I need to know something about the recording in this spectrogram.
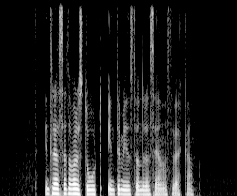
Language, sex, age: Swedish, female, 33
